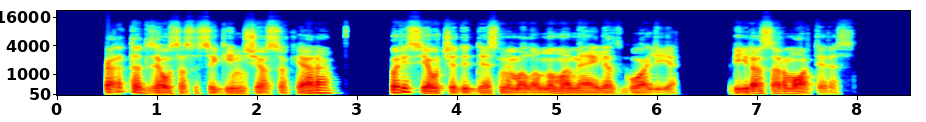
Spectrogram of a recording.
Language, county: Lithuanian, Kaunas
